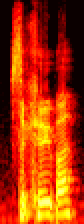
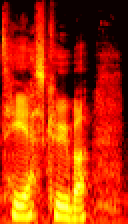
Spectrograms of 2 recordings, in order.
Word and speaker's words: Tsukuba: Tsukuba. It just reminded me of Tsukuba, actually. He used to call it TS Kuba.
